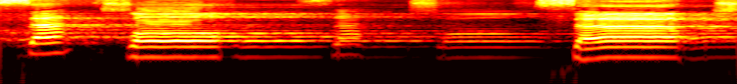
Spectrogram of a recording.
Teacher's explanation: এটা হচ্ছে সা পাতলা, সদ মোটা স, এই যে পার্থক্য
